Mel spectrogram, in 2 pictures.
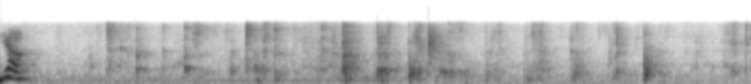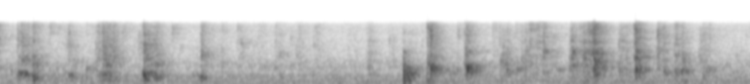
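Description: A dog sniffs and chews at a small treat with quick clicks.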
